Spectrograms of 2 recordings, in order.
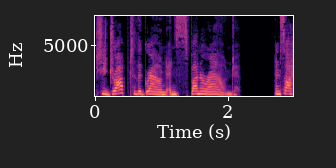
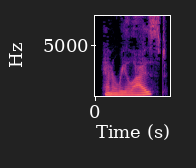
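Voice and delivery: usual speaking voice

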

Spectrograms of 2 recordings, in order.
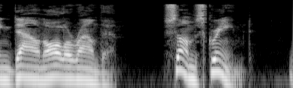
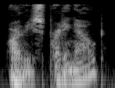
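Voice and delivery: hushed; 3 semitones lower, 8 dB quieter than usual. A narrator's reading. Whispering in the hayloft ambush.

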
